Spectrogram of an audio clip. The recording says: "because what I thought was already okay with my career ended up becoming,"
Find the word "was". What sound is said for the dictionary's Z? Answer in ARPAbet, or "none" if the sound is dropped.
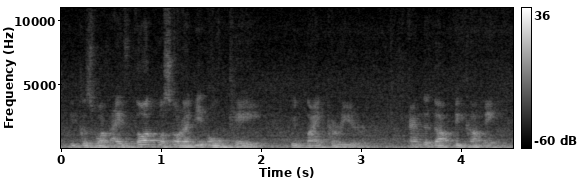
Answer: S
